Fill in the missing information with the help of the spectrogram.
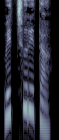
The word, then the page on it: ವಿಚ್ಛುರಿತ: Kannada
